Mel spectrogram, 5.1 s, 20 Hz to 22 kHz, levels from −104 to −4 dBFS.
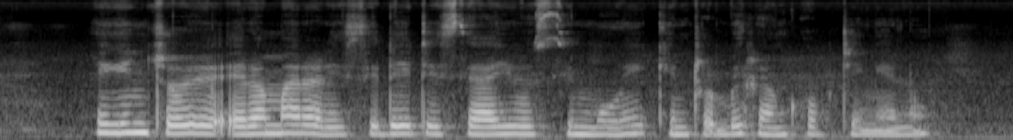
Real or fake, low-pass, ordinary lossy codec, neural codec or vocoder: fake; none; none; vocoder, 44.1 kHz, 128 mel bands every 512 samples, BigVGAN v2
